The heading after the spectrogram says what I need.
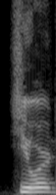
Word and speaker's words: Heward: I got Sam Heward from, I think I pronounced that right. Heward, yeah, so close enough.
